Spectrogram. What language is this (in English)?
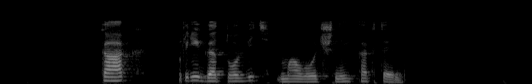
Russian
